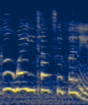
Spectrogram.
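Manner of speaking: high mocking voice of a mean person. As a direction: squeak it out like a taunting bully. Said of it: "some people are mean and they're like".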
